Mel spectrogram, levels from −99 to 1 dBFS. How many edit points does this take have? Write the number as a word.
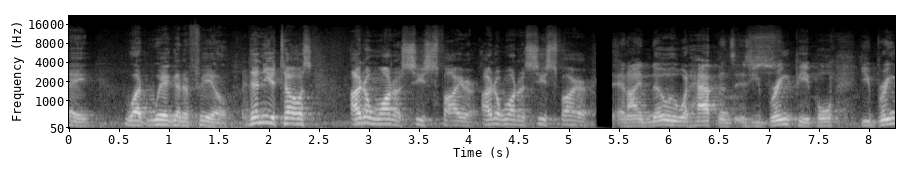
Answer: two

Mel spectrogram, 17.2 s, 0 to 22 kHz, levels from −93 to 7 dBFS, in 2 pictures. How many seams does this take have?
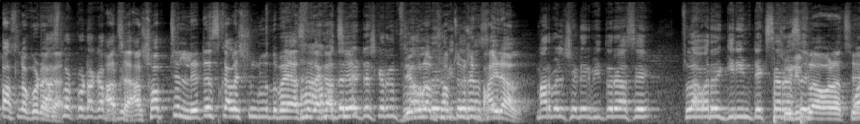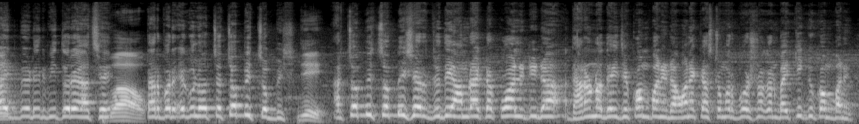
zero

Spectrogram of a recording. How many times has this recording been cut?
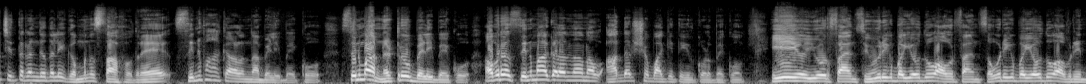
zero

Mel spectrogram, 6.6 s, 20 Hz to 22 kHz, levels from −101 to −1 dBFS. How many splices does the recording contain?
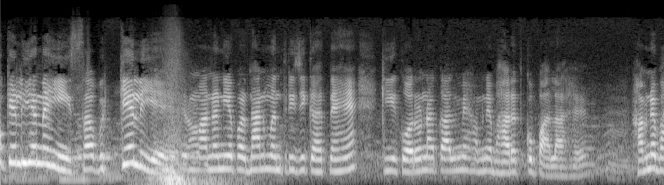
one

